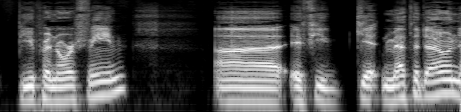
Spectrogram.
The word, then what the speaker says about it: buprenorphine: Buprenorphine. Bupinorphine.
